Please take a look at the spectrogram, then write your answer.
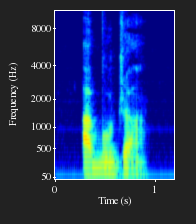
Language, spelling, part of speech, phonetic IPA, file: Polish, Abudża, proper noun, [aˈbud͡ʒa], Pl-Abudża.ogg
